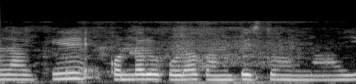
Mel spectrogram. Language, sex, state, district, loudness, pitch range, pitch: Telugu, female, Andhra Pradesh, Sri Satya Sai, -15 LUFS, 215-230 Hz, 225 Hz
